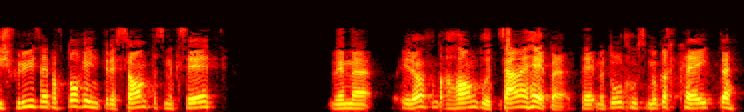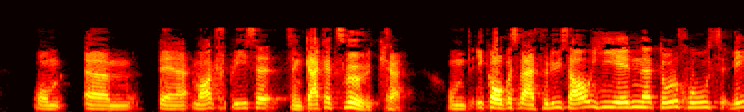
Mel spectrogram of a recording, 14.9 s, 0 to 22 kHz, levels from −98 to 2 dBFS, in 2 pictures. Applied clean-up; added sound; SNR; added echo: neural mask model Resemble Enhance denoiser.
